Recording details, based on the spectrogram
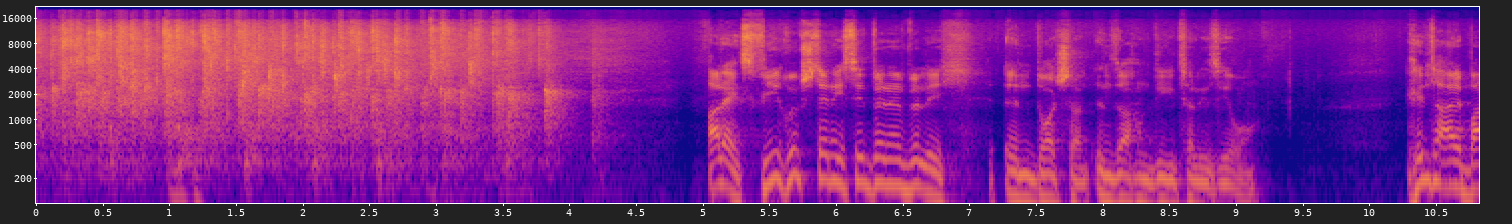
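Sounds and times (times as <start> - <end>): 
crowd applauding: 0.0 - 4.4
speech: 5.1 - 9.3, 10.3 - 10.8.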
